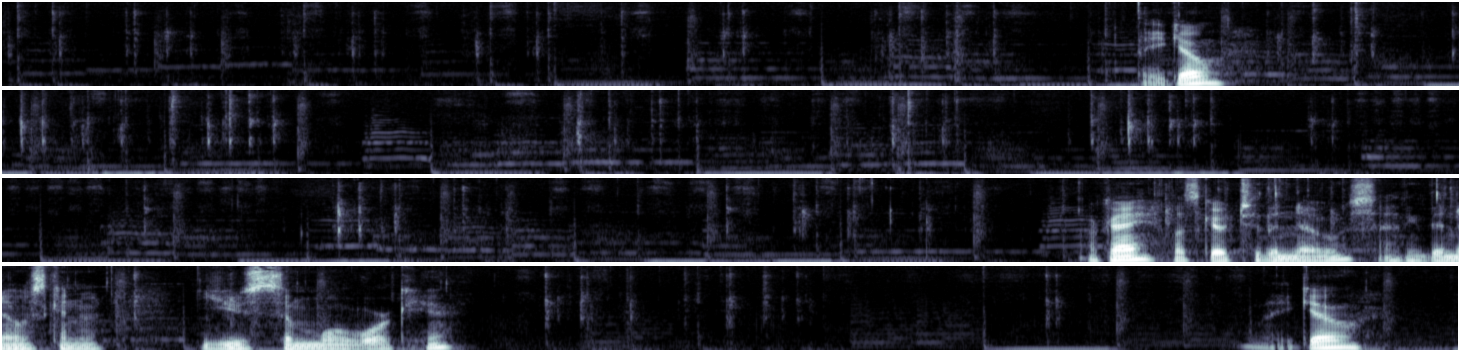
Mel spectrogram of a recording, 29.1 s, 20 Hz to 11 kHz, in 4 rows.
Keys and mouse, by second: 0.0 shift+middle click, 0.2 alt+middle click, 0.8 f, 1.1 click, 1.5 alt+shift+middle click, 2.0 click, 2.4 shift+middle click, 2.7 middle click, 3.1 click, 3.6 f, 3.9 click, 4.4 ctrl+alt+middle click, 4.7 shift+middle click, 4.9 alt+middle click, 5.5 alt+shift+middle click, 5.7 alt+middle click, 6.4 ctrl+alt+middle click, 7.3 1, 7.7 alt+shift+middle click, 7.9 alt+middle click, 8.3 2, 8.8 click, 9.8 click, 10.1 alt+shift+middle click, 10.6 f, 10.8 click, 11.3 click, 11.8 alt+shift+middle click, 12.0 click, 12.9 1, 13.1 f, 13.8 f, 14.0-15.1 drag, 15.2 click, 16.2 2, 16.5 alt+middle click, 16.9 click, 17.3 click, 17.7 click, 18.6 ctrl+alt+middle click, 18.8 alt+middle click, 19.2 shift+middle click, 19.4 alt+middle click, 19.9 shift+middle click, 20.1 alt+middle click, 20.4 middle click, 20.7 middle click, 20.9 alt+middle click, 21.2 ctrl+middle click, 22.4 f, 23.1 ctrl+click, 23.4 ctrl+click, 23.8 ctrl+click, 24.4 ctrl+click, 24.8 alt+shift+middle click, 25.0 alt+middle click, 25.3 ctrl+middle click, 25.9 ctrl+click, 26.3 ctrl+click, 26.5 ctrl+click, 27.3 click, 27.9 click, 28.3 click.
